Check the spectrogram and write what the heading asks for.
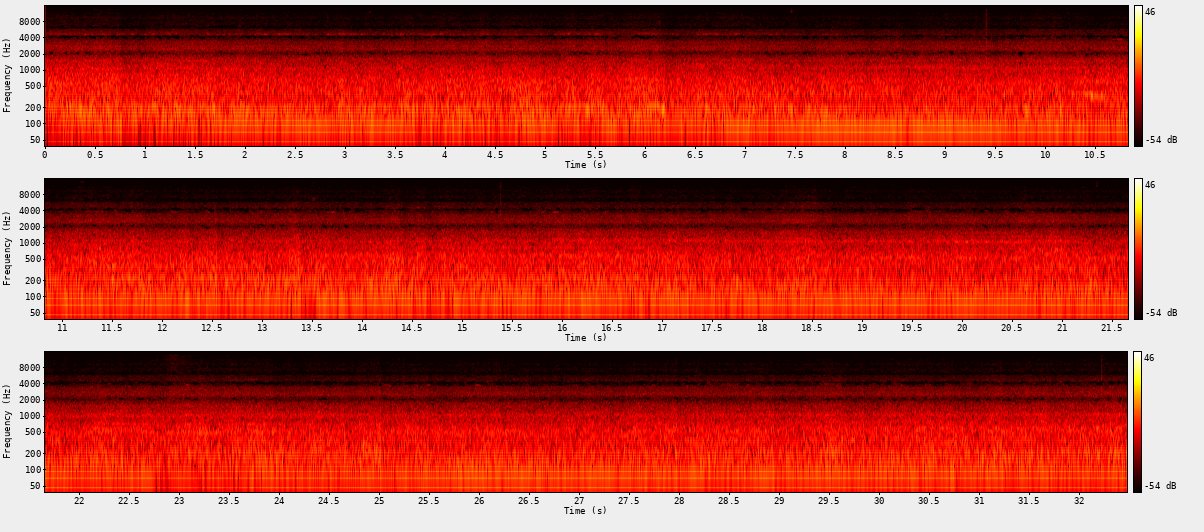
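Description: Steady low rumble of a car's engine and tyres on the road, heard from inside the cabin while driving along a highway.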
